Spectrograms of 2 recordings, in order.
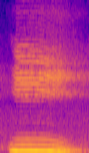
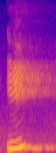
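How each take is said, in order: First: ई held long and loud; long vowel ii. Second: ई said short and quick; short vowel i. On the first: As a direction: stretch the long ई out fully. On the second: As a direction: give a brief short ई. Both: Shown as a demonstration. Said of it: "comparison कीजिए".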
